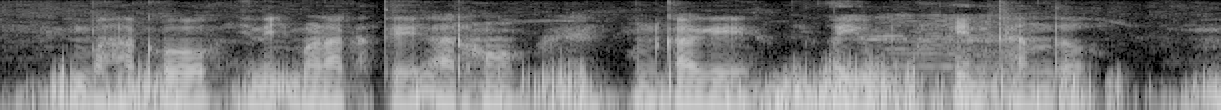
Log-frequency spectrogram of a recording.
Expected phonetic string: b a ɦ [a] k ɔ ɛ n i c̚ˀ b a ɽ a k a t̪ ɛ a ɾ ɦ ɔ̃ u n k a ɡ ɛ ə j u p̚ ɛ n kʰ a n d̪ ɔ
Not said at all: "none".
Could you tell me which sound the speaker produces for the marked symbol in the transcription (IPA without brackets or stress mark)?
a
